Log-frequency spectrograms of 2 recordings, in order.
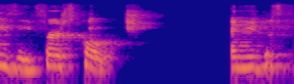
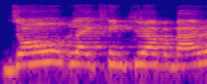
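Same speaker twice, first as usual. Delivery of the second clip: ordinary delivery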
